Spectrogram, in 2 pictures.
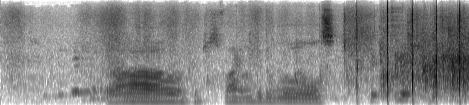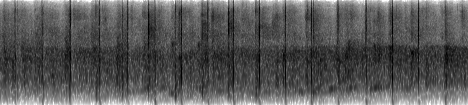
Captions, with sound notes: (Candidates laughing) Oh, it's fine with the rules. (clapping continues)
